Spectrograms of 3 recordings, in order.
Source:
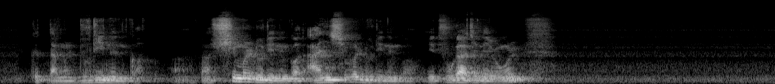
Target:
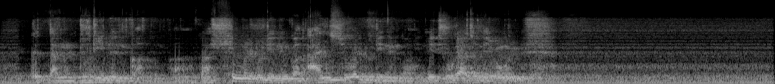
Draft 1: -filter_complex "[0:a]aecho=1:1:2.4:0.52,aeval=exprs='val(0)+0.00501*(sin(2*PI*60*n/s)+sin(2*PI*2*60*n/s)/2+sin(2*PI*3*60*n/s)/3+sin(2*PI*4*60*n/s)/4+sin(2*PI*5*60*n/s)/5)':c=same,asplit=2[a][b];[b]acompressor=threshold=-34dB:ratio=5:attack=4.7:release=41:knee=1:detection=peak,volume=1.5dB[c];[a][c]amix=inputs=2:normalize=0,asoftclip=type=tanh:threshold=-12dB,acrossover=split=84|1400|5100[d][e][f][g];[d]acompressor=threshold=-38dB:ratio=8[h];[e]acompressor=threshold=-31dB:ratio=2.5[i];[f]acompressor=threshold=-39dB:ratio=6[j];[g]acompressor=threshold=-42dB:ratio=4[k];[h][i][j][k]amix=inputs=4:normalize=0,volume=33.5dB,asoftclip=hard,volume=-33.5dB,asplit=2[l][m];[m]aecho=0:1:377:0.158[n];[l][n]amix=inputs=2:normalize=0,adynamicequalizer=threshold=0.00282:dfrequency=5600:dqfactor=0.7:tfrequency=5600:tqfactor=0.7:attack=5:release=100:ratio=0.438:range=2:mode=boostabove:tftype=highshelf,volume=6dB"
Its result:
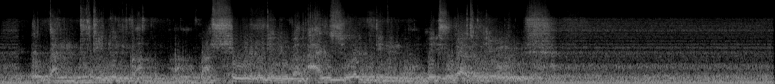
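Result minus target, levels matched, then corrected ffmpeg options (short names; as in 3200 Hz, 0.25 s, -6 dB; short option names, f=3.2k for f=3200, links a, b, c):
overloaded stage: distortion +11 dB; compressor: peak gain reduction +6 dB
-filter_complex "[0:a]aecho=1:1:2.4:0.52,aeval=exprs='val(0)+0.00501*(sin(2*PI*60*n/s)+sin(2*PI*2*60*n/s)/2+sin(2*PI*3*60*n/s)/3+sin(2*PI*4*60*n/s)/4+sin(2*PI*5*60*n/s)/5)':c=same,asplit=2[a][b];[b]acompressor=threshold=-26.5dB:ratio=5:attack=4.7:release=41:knee=1:detection=peak,volume=1.5dB[c];[a][c]amix=inputs=2:normalize=0,asoftclip=type=tanh:threshold=-12dB,acrossover=split=84|1400|5100[d][e][f][g];[d]acompressor=threshold=-38dB:ratio=8[h];[e]acompressor=threshold=-31dB:ratio=2.5[i];[f]acompressor=threshold=-39dB:ratio=6[j];[g]acompressor=threshold=-42dB:ratio=4[k];[h][i][j][k]amix=inputs=4:normalize=0,volume=24dB,asoftclip=hard,volume=-24dB,asplit=2[l][m];[m]aecho=0:1:377:0.158[n];[l][n]amix=inputs=2:normalize=0,adynamicequalizer=threshold=0.00282:dfrequency=5600:dqfactor=0.7:tfrequency=5600:tqfactor=0.7:attack=5:release=100:ratio=0.438:range=2:mode=boostabove:tftype=highshelf,volume=6dB"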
